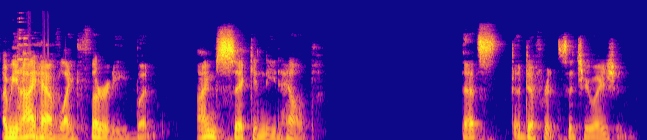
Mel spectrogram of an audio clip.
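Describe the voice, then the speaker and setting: Stuffy-nosed middle-aged guy hosting a live stream, lower voice, rambly chat with viewers. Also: animated, unhurried, breathy edge, dull audio. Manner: rambling, chatty, reads viewer comments aloud. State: slightly congested. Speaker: livestream host. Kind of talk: casual livestream chat.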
